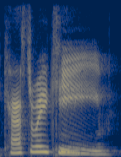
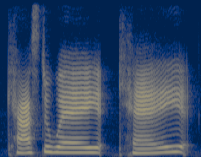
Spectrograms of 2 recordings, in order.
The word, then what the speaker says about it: Castaway Cay: I'm like, I understand that it's pronounced Key, but like, Castaway K sounds way better than Castaway Key.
